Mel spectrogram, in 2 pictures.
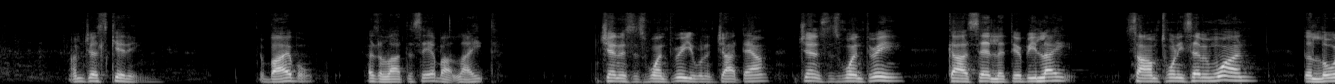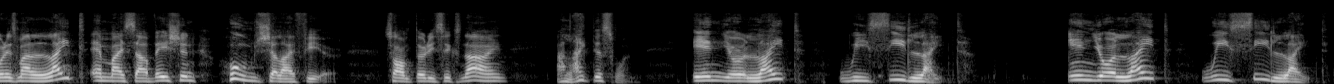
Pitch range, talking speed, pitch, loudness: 140-175 Hz, 140 wpm, 155 Hz, -19 LUFS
